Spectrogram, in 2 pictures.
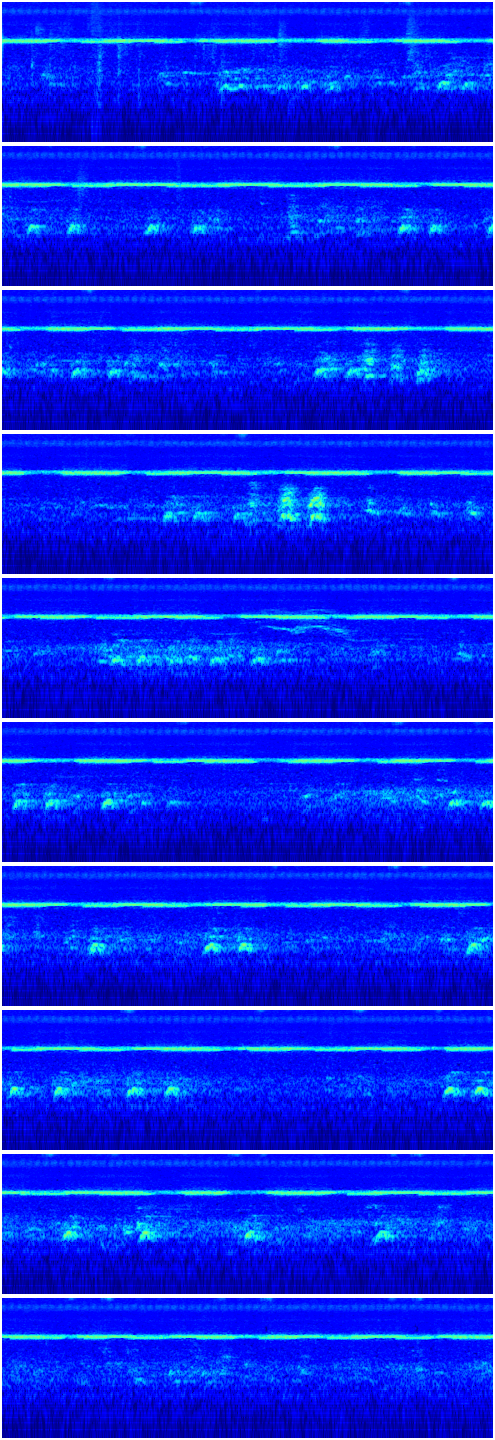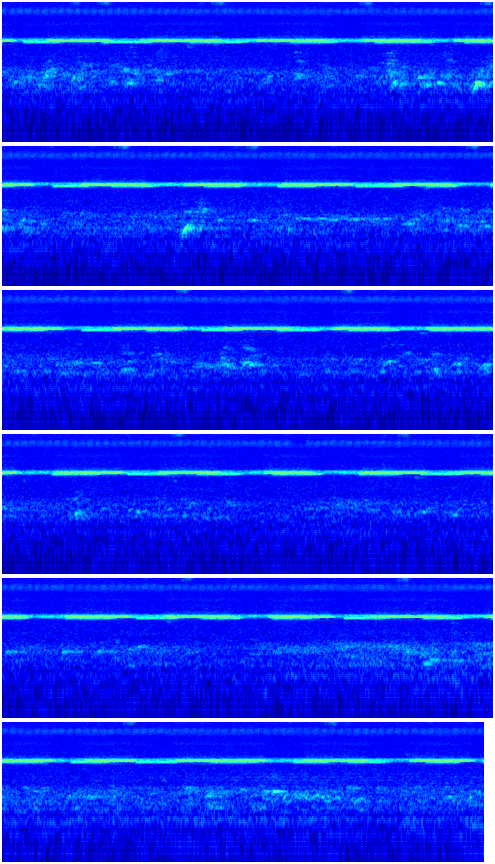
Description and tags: one warm summer evening I recorded these adorable crickets in a small village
